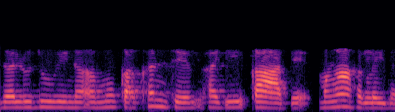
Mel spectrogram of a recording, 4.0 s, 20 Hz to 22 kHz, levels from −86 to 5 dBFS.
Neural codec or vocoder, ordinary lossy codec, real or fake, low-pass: none; none; real; 3.6 kHz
